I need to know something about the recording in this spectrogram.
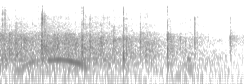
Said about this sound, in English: Anybody here still cognitively dissonant? Let me hear the applause.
